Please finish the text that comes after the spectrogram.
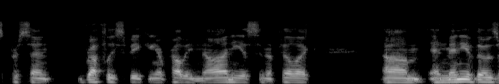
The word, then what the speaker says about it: non-eosinophilic: going to mispronounce this nonos syphilic asthma do you know the rough percentage of of asmatics that are non EOS syphilic sorry dis pronounce that that's okay non eosinophilic right well um I don't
